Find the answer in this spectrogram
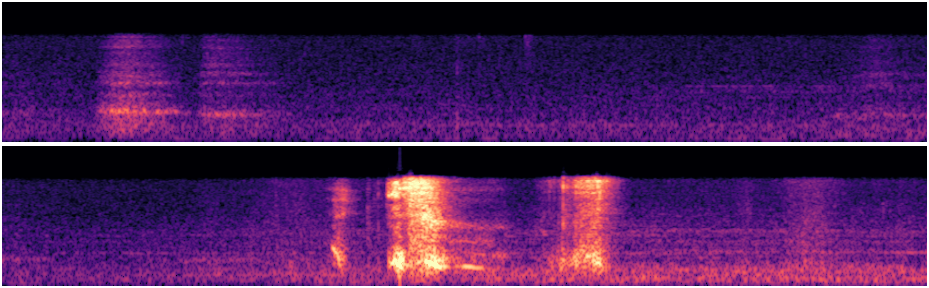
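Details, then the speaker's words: Self-induced sneezing: soft stifled sneezes and breaths, then one loud, forceful sneeze with a second close behind it. "Hello, I'm gonna induce some sneezes."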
